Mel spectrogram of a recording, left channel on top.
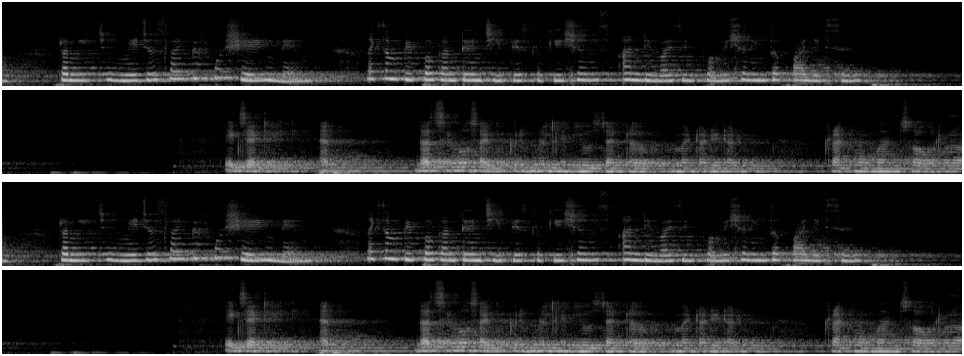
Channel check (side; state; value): both; identical; correlation 1.00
